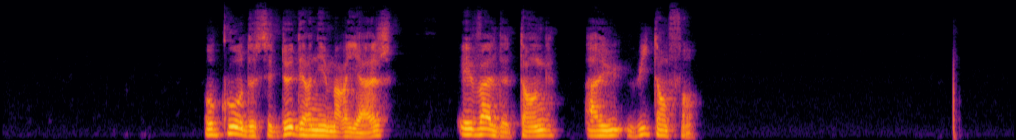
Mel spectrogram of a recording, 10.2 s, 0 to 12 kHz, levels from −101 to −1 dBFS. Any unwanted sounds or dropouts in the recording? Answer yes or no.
no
